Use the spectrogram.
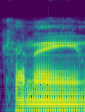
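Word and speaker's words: Canaan: Snowshoe canane Valley and it is pronounced canine when it's a ski resort Lewisburg uh Charleston it's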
